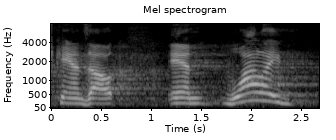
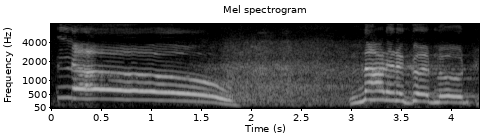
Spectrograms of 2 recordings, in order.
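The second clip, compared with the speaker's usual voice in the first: mock defiant no; 6 semitones higher, much slower than usual. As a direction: blurt it out like a stubborn kid. Refusing the Spirit's nudge.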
